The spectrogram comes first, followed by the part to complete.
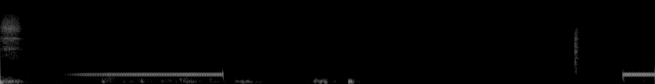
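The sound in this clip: Ringback tone from an outgoing phone call on speakerphone. A steady mid-pitched tone lasts about two seconds and is followed by a long pause with a few soft rustles. The tone starts again at the end, over a low constant hum.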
